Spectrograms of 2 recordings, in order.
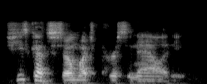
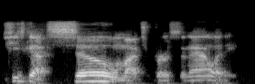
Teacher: sarcastically dragging the so much personality that might be negative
